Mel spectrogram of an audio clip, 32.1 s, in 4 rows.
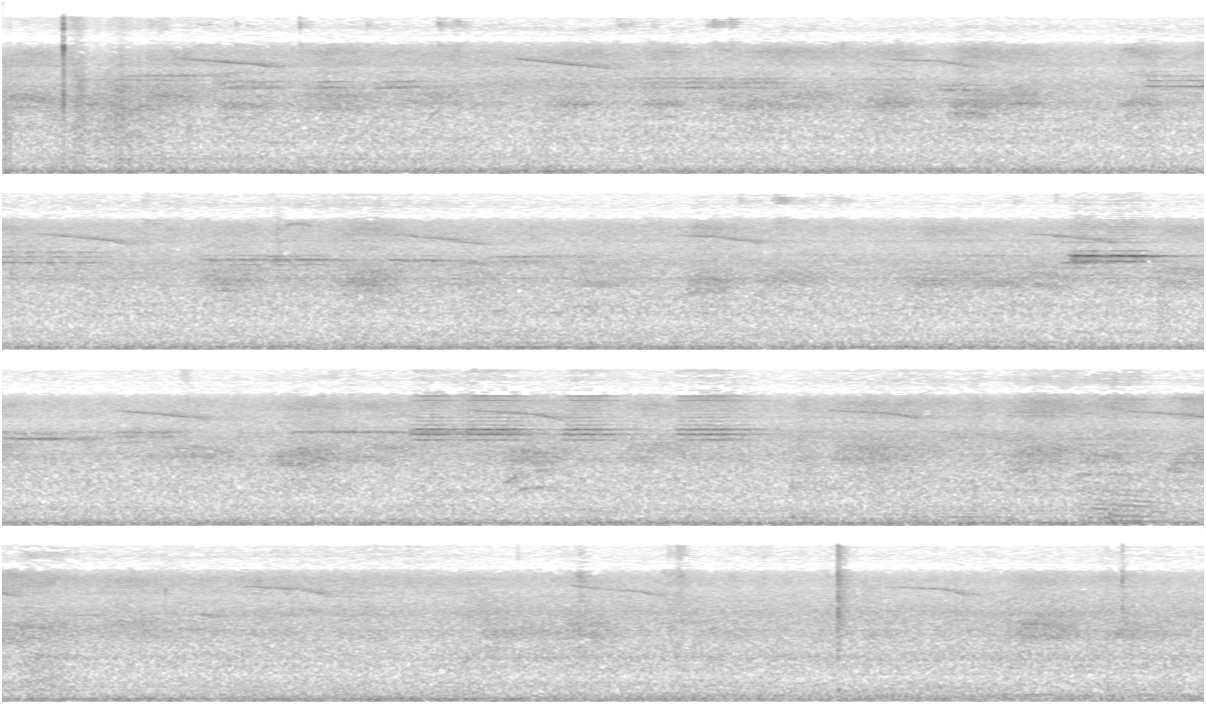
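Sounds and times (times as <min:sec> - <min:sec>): birds chirping: 0:14.1 - 0:32.0.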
